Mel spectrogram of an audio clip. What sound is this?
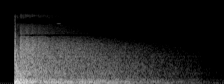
industrial tom10
tom, industrial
